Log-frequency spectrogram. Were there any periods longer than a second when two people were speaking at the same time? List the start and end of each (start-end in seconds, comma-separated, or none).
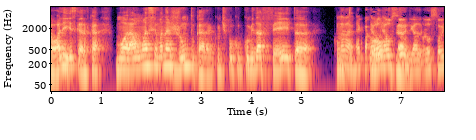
5.7-7.3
